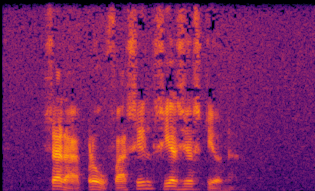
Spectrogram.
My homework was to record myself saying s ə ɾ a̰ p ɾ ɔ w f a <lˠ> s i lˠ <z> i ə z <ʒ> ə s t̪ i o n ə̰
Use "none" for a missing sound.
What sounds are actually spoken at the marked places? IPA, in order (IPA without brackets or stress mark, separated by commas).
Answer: none, s, ʒ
